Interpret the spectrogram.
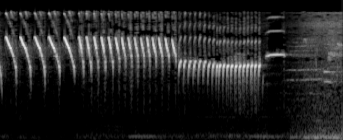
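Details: Canary song meant to set other canaries singing: descending whistled sweeps speeding into a fast high trill, then a lower buzzy roll, a lone high note, and soft noise.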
